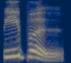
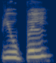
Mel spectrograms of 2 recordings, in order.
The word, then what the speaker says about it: people: So the correct correct pronunciation is people, not pupil, ma'am not मैंने बोला pupil, था ma'am 2 number मिलेगा ना?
